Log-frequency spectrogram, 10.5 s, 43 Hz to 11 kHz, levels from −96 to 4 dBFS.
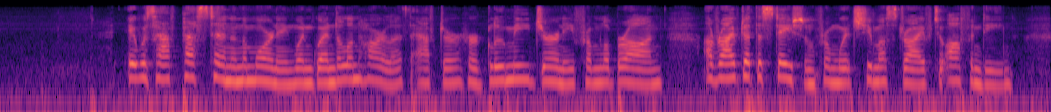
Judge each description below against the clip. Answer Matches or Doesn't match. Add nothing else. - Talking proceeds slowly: Doesn't match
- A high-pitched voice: Matches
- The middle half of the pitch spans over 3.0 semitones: Doesn't match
